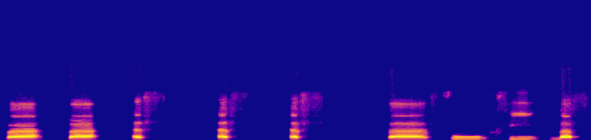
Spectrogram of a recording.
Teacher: Yang pertama kita jumpai huruf fa, gigi seri atas tempelkan pada bibir bawah. Nah, sifat huruf fa yang pertama adalah hamas. Ya, mengalir nafas.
